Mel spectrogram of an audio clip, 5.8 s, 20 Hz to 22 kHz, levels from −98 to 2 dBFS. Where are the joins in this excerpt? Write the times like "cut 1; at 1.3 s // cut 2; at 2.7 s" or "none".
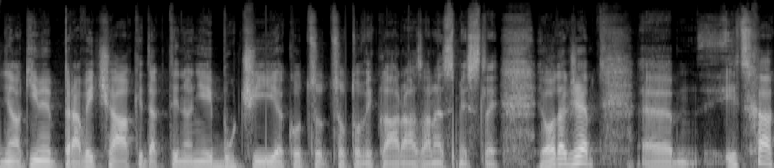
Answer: none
